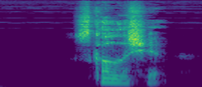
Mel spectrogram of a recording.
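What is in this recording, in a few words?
"scholarship", Australian English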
